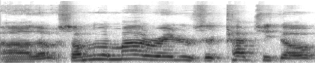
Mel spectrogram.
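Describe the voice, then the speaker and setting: A man is speaking. He has a Midwestern US accent. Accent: US Midwest. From Michigan, US. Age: 60s. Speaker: livestreamer. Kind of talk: casual live stream chat. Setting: spare bedroom at home. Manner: enthusiastic.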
